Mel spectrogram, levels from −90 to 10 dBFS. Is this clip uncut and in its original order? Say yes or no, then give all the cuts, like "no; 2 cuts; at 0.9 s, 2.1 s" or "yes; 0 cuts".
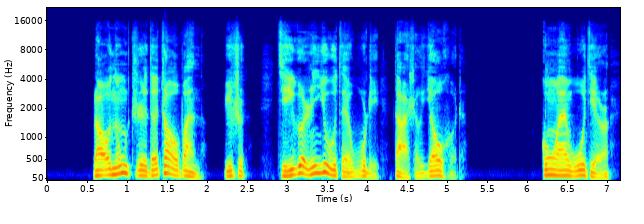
yes; 0 cuts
